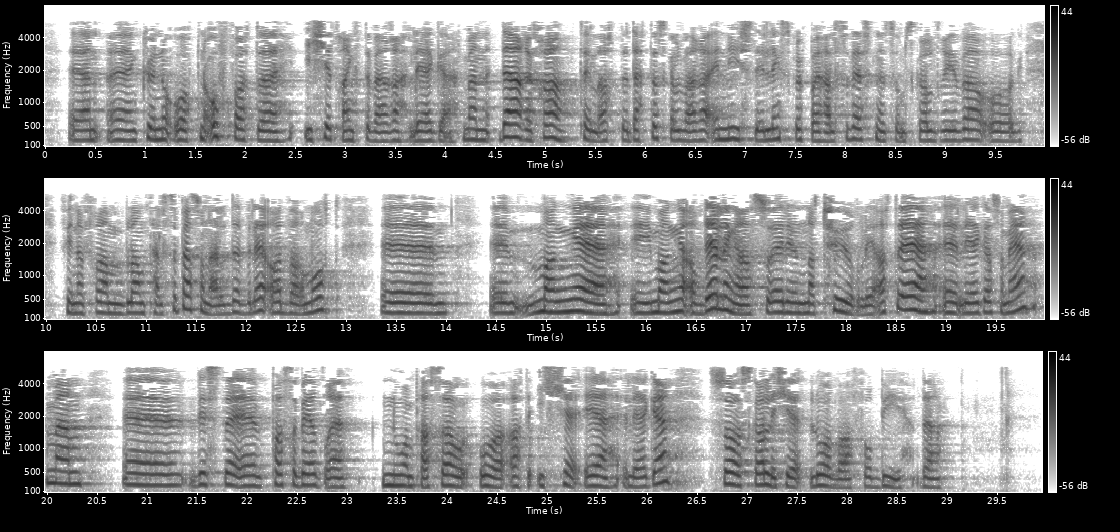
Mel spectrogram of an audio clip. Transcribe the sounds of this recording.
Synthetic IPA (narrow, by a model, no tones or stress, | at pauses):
nnkʰʉnːəʔoːpnə̰ʔʊpːfɔʁɑt̪̚d̪ɛɪçːət̪ʰʁɛŋt̪əʋæːɾəleːɡə̰mɛnd̪æɾɪfʁɑːt̪ʰɪlɑt̪d̪ɛt̪ːəskɑlʋæːɾəʔæ̰ɪnːyːst̪ɪlːɪŋsɡ̥ɾʉpːəɪɦɛlsəʋeːsnət̪sɔmskɑld̪ɾiːʋəɔɡfɪnːəfɾɑmblɑnt̪hɛlsəpæʁsʊnɛld̪ɛʋɪlɛʔɑːd̪ʋɑːɾɪmuːt̪ | mɑŋːəɪmɑŋːəʔɑʋd̪eːlɪŋəɾsɔæd̪ɛjʊnɑt̪ʰʉːʁlɪʔɑt̪̚d̪ɛɛɾleːɡɑsɔmɛɾmɛn | ʋɪsd̪ɛːpʰɑsːəbeːd̪ɾə | nuːənpʰlɑsɑʋɔɑ̰t̪̚d̪ɛʔɪçːəʔɛleːɡəsɔskɑld̪ɛɪçːəloːʋɑfɔɾbyːd̪ɛ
